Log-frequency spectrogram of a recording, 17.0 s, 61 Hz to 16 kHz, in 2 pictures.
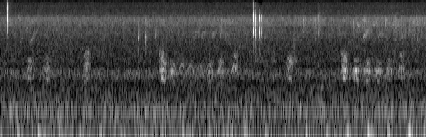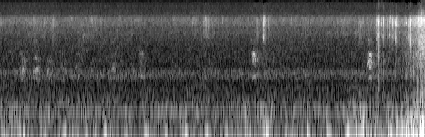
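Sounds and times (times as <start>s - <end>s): bird calls: 0.0s - 2.0s, 3.0s - 11.7s
low steady background: 0.0s - 16.6s.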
